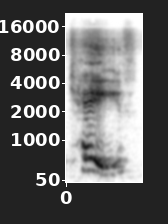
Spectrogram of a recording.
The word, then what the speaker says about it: cave: vowel consonant final e so the e is silent you can't hear it right we only say cave to pronounce it but we know that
